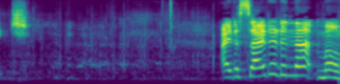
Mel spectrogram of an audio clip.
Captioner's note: loud laughter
